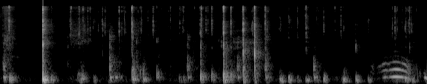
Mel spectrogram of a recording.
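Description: Typing on a computer keyboard: a quick, uneven run of keystroke clicks, several a second.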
